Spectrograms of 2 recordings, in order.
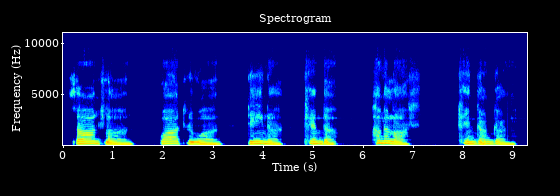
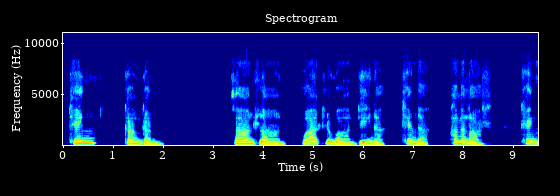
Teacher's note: So Zlan Wluan Dina Kenda Hungalash King Gang. It's almost all high tone except for the two gang gangs at the end.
